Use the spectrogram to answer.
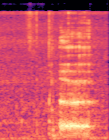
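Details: Burping: one short, loud, voiced belch with a deep rasping tone after a brief lead-in.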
